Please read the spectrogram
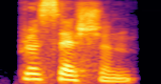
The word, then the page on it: procession: Indian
